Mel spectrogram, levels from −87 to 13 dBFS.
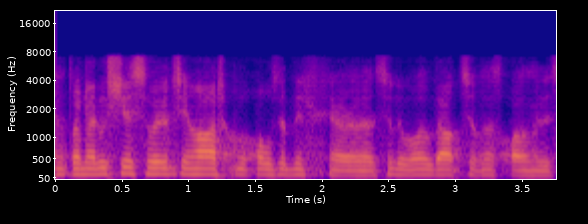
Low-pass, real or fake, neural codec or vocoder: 7.2 kHz; fake; codec, 16 kHz, 0.5 kbps, FreqCodec, larger model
